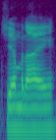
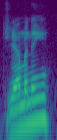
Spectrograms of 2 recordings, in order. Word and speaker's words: Gemini: flown in NASA's G they told that's not how you're supposed to pronounce it I call it Gemini apparently NASA calls it geminy or geminy which is wrong anyway crude Space Program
